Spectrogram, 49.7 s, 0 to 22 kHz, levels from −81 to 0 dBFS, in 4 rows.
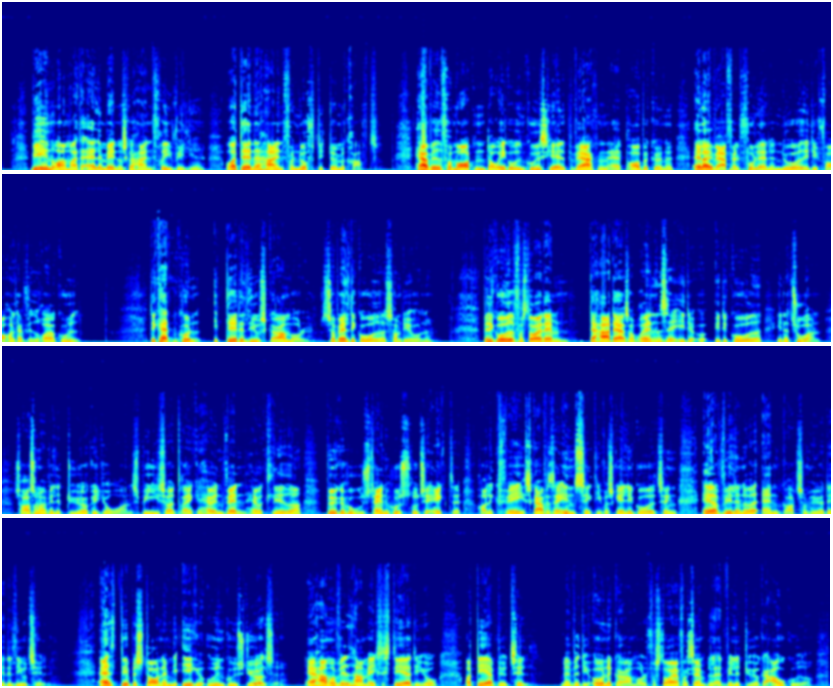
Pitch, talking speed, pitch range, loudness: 115 Hz, 175 wpm, 105-140 Hz, -22 LUFS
